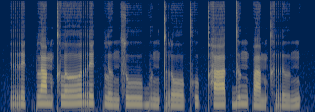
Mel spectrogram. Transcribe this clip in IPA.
r e˨˩ k̚ p l a˧ m kʰ l ɤː˦˥ r e˦˥ k̚ p l ɯ˩˦ ŋ s uː˧ b ɯ˩˦ ŋ t r oː˩˦ kʰ u˦˥ k̚ pʰ aː˦˥ t̚ d ɯ˥˩ ŋ p a˩˦ m kʰ r ɯ˩˦ ŋ

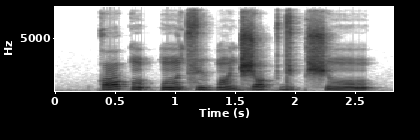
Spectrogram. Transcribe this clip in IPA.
k ɔ k õ ʔ p õ t͡s ɨ ɓ ɔ̃ d͡ʒ ɔ k d ɨ k ʃ õ

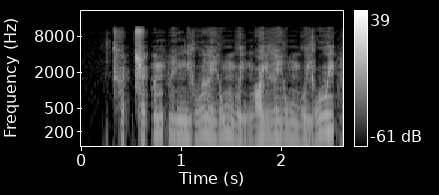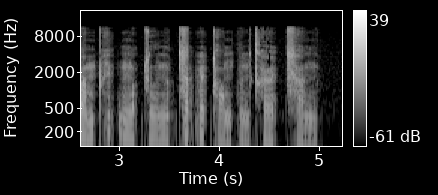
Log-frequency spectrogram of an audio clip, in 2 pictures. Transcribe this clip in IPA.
t̪ʰ ɵ˨ t̚ s ɵ˨˥ t̚ ɐ˥ m p iː˧ ŋ j uː˨˥ l iː˨˥ w m uː˨˩ j ŋ ɔː˨˧ j l iː˧ w m uː˨˩ j w uː˥ j p ɐ˨˥ m pʰ ɪ˥ k̚ ɐ˧ ŋ ɐ˨ p̚ s uː˨ n̪ ɐ˨ p̚ t͡s ɐ˥ p̚ l ɵ˥ t̚ k ɔː˨˩ ŋ kʷ ɐ˨˩ n kʰ œː˨˥ t̚ t͡sʰ ɐ˨˩ ŋ

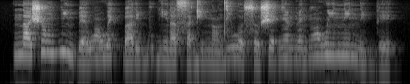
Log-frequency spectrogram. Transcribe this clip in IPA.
n a˧ ʃ ɔ̃˦ ɡ͡b ĩ˦˨ ɡ͡b ɛ˨ w ɔ̃˧ w ɛ˧ ɡ͡b a˨ ɾ i˨ b u˧ ɡ ĩ˨ ɾ a˧ s a˨ ɡ i˨ n ɔ̃˨ d i˧ w o˨ s o˨ ʃ ɛ˧ ɡ ɛ̃˦ b ɛ̃˧ ɡ ɔ̃˦ w ĩ˦ n ĩ˦ n i˧ b e˨

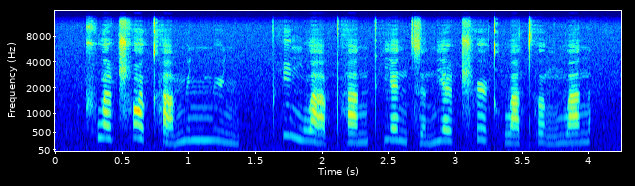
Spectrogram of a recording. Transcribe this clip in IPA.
ʈ͡ʂʰ w ä˥˧ ʈ͡ʂʰ ɑ˥˩ ʊ̯ kʰ ä̰˨˩ m y˥ n m y˥˩ n | pʰ i˥˩ ŋ w ä̰˨˩ pʰ a˧˥ n pʰ j ɛ˥˩ n t͡s ɹ̩˩ n̪ j ɛ˥˧ ʈ͡ʂʰ ɻ̩˥˩ kʰ w ä˩ t̪ʰ ɤ̰˨˩ ŋ n̪ w a˦ n

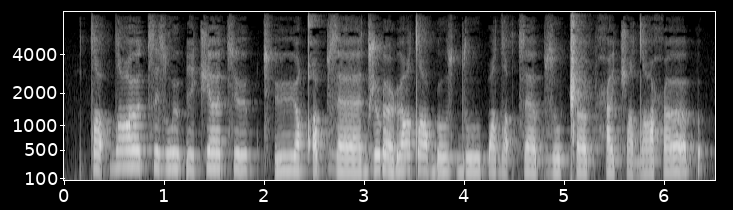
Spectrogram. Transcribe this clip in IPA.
tˤ ɵ ʔ dˤ œː t͡s i z w ʉ ʔ i t͡ʃ ɛː t͡s yː p t͡sʼ yː qʼ ʉ p z ɛː d͡z u ɽ œ ɽ yː tˤ yː b ɽ uː z d uː p y dˤ œ ʔ t͡s ɛː p z u ǁ œː p ħ e t͡ʃ ɛ dˤ ɵ ħ œː p

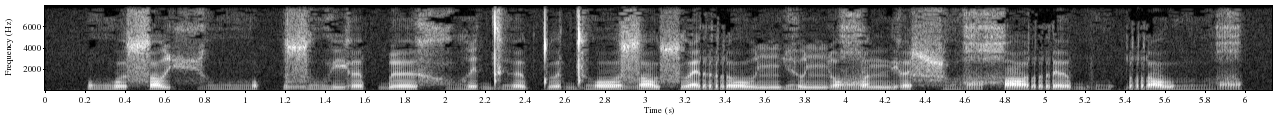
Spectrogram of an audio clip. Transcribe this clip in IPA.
o̤ u̯ s ɔ ç o̤ | z o̤ j ɘ ɓ ɘ x ɔ̤ i̯ dʱ ɘ tʷ ɘ dʱ o z ɔ sʷ ɛ r o u̯ ɲ ɛ̤ u̯ ɲ o ʁʷ ɘ n j ɘ ɬ o̤ ʁ χ ɔ r ɘ bʱ o̤ ʔ r ɔ u̯ ɦ o̤ ʁ

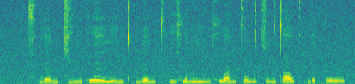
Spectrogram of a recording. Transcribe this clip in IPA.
t͡ɕʰ ɥ ɛ˧˥ n t͡ɕ i˧˥ ŋ k w e˥˩ ɪ̯ l i˥ n t̪ʰ ɥ ɛ˧˥ n t̪ʰ i˥˩ x w ə˩ n l i˧˥ n x w a˧˥ n t̪ ɤ̰˨˩ ŋ t͡s ʊ˧˥ ŋ t̪ ɑ˥ ʊ̯ pʰ ɥ ɛ˨ k o̰˨˩˦ ʊ̯

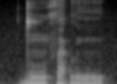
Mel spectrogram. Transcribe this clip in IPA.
d ũ˦ θ ä˦ ʔ l ĩ˦

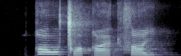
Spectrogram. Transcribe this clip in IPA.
q ɔː˦ ǀ ɔ˨ q æː˨ k sˤ iː˦

